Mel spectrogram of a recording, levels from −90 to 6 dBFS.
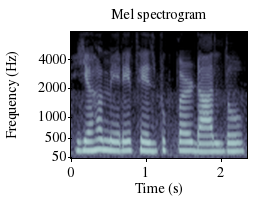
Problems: constant background noise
